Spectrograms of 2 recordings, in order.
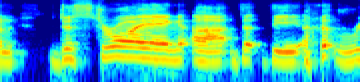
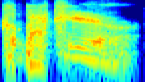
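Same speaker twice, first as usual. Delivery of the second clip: threatening, menacing, hushed whisper. Voicing a shadowy creature calling a fleeing barbarian back: whispering menacingly. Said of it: "Chemsheim whispers".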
